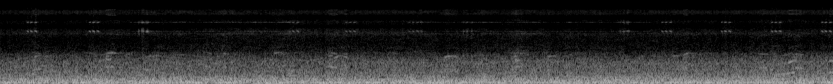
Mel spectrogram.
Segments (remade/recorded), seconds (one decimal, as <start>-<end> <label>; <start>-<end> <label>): 0.0-1.3 recorded; 1.3-2.9 remade; 2.9-4.2 recorded; 4.2-6.5 remade; 6.5-8.3 recorded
